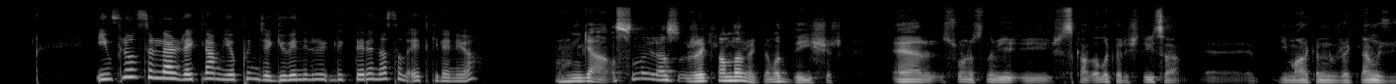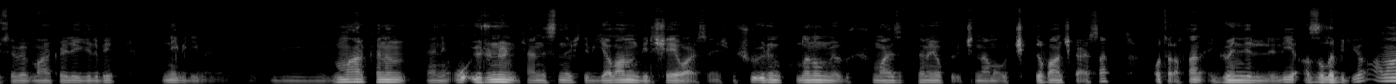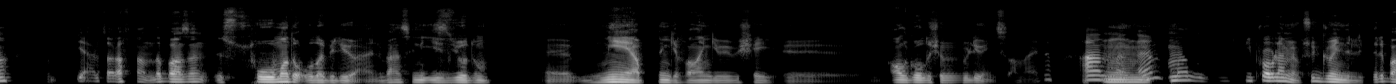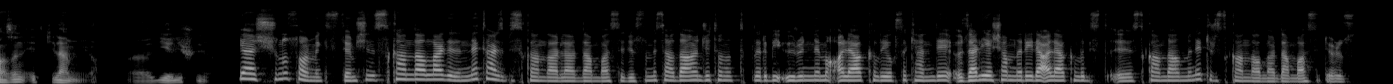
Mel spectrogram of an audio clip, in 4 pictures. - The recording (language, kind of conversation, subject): Turkish, podcast, Influencerlar reklam yaptığında güvenilirlikleri nasıl etkilenir?
- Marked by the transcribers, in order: tapping; other background noise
